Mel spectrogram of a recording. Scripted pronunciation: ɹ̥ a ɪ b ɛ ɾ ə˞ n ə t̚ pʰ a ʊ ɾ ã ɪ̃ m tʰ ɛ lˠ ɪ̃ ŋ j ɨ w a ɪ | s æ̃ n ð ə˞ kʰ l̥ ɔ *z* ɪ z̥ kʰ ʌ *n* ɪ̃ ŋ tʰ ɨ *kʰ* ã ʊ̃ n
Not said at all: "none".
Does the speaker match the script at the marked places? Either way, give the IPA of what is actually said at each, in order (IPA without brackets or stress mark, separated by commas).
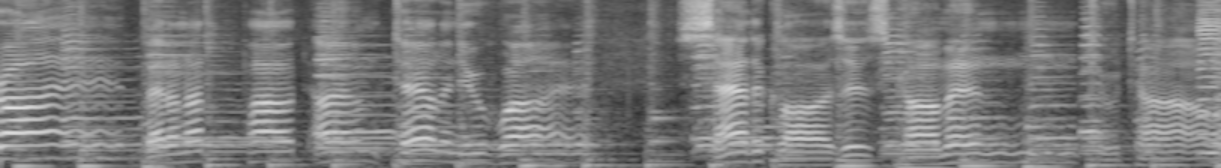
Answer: z, m, tʰ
